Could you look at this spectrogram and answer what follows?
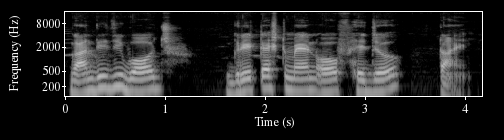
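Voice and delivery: slow, word by word, for copying; slow dictation. Shown as a demonstration. Teacher dictating the next question, slow and deliberate. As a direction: dictate it slowly so the class can write.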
